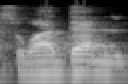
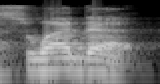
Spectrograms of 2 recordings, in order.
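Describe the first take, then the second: First: The word ends with an added n sound. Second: The word ends on a vowel, without n. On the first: The speaker calls it wrong. "Bukan aswadan ini ya" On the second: The speaker calls it right.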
